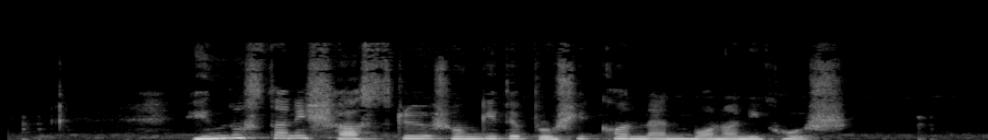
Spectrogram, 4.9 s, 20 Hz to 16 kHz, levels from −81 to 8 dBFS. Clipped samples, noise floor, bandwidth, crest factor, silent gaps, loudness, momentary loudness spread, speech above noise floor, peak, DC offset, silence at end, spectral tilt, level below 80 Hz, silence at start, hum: under 0.1%; -56 dBFS; 11 kHz; 14 dB; none; -22 LUFS; 9 LU; 35 dB; -8 dBFS; under 0.1%; 0.7 s; -6 dB/octave; -62 dBFS; 0.95 s; none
